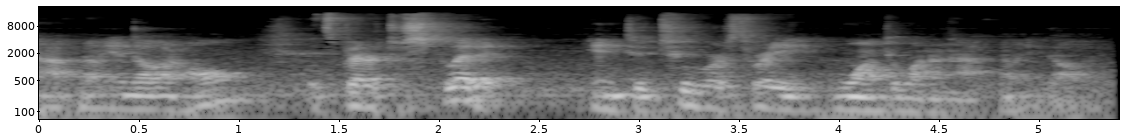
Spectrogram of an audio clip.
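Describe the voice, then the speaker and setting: At a fairly quick pace, a man talks with audible room echo and light background noise. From Canada. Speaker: real estate rental expert. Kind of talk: interview. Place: home room.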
